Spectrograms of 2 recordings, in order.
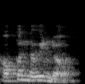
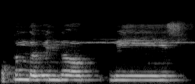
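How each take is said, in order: First: Bare, curt command; a touch rude, commanding. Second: Gentle polite request. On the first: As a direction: order it flatly, no please. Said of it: "it's a little bit, um, quote unquote rude". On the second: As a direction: ask kindly, not ordering. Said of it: "Lebih, lebih lembut dibandingkan dengan". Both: Shown as a demonstration.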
